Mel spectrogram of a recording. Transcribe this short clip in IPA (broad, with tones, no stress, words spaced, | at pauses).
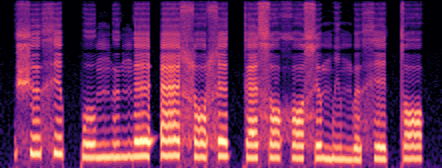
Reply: ʃø˦xe˦ pːo˨ ŋʉ˨ŋɛ˦ ʔæ˦ ɬɔ˧ɬɛ˦ kːæ˧sɔ˧ xɔ˧sø˧mi˨ mø˨xe˦˨tːɔ˦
